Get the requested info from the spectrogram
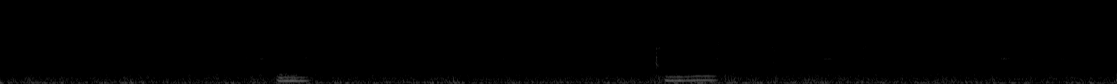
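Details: Chii, a cat picked up long ago, asleep on a lap and snoring: soft low nasal snores about every four seconds, each a brief murmuring hum, over a quiet indoor hiss with faint handling rustles.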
